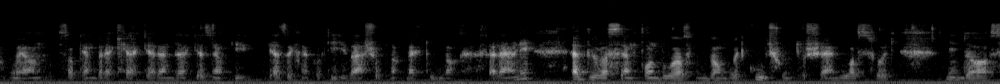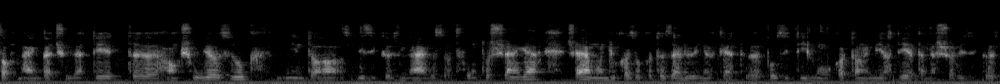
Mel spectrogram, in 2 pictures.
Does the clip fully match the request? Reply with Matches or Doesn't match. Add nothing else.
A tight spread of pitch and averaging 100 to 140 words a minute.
Matches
